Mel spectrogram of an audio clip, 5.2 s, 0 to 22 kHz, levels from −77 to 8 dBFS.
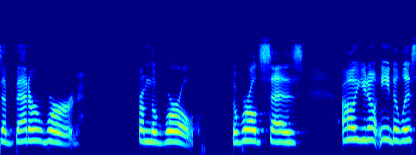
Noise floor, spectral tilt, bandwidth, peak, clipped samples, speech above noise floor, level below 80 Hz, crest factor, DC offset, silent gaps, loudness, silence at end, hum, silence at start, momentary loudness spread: -86 dBFS; -2 dB/octave; 9.2 kHz; -16 dBFS; under 0.1%; 55 dB; -84 dBFS; 18 dB; under 0.1%; none; -31 LUFS; 0 s; none; 0 s; 12 LU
